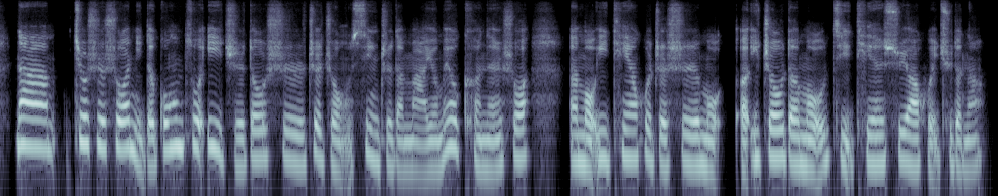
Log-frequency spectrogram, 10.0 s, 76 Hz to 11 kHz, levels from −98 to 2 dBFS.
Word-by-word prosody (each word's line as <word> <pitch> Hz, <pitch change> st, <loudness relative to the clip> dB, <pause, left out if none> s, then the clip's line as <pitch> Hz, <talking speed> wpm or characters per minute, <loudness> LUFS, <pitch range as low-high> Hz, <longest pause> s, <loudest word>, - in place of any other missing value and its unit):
那， 265 Hz, -2 st, +7 dB, 0.2 s
就 290 Hz, -1 st, +4 dB
是 270 Hz, -1 st, 0 dB
说 255 Hz, -1 st, +4 dB
你 245 Hz, -, -1 dB
的 165 Hz, -, +2 dB
工 255 Hz, +7 st, +2 dB
作 265 Hz, -2 st, +1 dB
一 260 Hz, -5 st, 0 dB
直 165 Hz, -2 st, -3 dB
都 195 Hz, +3 st, -1 dB
是 185 Hz, -4 st, -5 dB
这 220 Hz, -2 st, -2 dB
种 160 Hz, -4 st, -4 dB
性 200 Hz, -6 st, -1 dB
质 165 Hz, -1 st, -5 dB
的 150 Hz, -1 st, -4 dB
吗？ 145 Hz, -2 st, -4 dB
有 150 Hz, +1 st, -3 dB
没 240 Hz, -, -3 dB
有 260 Hz, -1 st, +2 dB
可 165 Hz, -7 st, -7 dB
能 155 Hz, +1 st, -3 dB
说， 200 Hz, +2 st, 0 dB, 0.4 s
呃， 185 Hz, 0 st, 0 dB
某 165 Hz, -3 st, +3 dB
一 195 Hz, -1 st, -2 dB
天 195 Hz, 0 st, -2 dB
或 200 Hz, 0 st, -5 dB
者 170 Hz, -3 st, -1 dB
是 170 Hz, 0 st, 0 dB
某 160 Hz, -3 st, -2 dB, 0.2 s
呃， -, -, +4 dB
一 195 Hz, +1 st, -3 dB
周 200 Hz, +1 st, +4 dB
的 175 Hz, -3 st, +3 dB
某 160 Hz, -1 st, +1 dB
几 180 Hz, -5 st, -5 dB
天 175 Hz, -1 st, -3 dB
需 190 Hz, +1 st, +1 dB
要 170 Hz, -3 st, +6 dB
回 -, -, -6 dB
去 -, -, -6 dB
的 -, -, -1 dB
呢？ 155 Hz, +2 st, -7 dB
185 Hz, 270 characters per minute, -24 LUFS, 165-225 Hz, 0.4 s, 那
